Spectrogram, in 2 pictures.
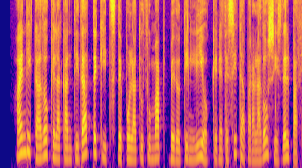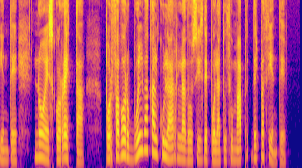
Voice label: spanish ivr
